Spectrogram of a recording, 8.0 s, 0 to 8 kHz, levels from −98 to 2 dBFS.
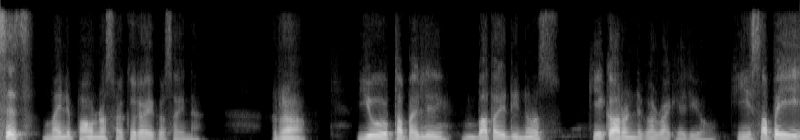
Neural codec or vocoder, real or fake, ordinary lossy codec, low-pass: codec, 16 kHz in and 24 kHz out, 0.9 kbps, LongCat-Audio-Codec, fine tuned four codebook decoder; fake; none; 7.2 kHz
